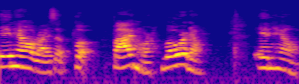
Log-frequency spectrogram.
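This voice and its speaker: A woman talks at a moderate pace with lively intonation, and audible room echo is present. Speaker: yoga teacher. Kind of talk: guided yoga class.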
